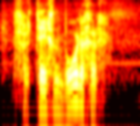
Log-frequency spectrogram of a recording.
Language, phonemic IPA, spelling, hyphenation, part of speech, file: Dutch, /vərˌteː.ɣə(n)ˈʋoːr.də.ɣər/, vertegenwoordiger, ver‧te‧gen‧woor‧di‧ger, noun, Nl-vertegenwoordiger.ogg
- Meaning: representative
